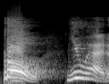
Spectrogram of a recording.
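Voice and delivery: loud, high, drawn-out exclamation; hammed-up stunned outburst; mock amazement. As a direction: burst out in playful disbelief. Jokey amazement at child's dinner.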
